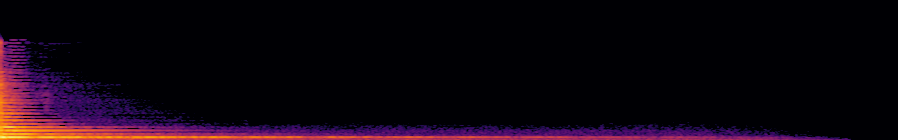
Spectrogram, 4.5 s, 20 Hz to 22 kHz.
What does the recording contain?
single string plucked medium-loud with finger, allowed to decay. this is string 23 of 23, pitch C5 (523 Hz).
acoustic, flickr, guzheng, pluck, string, zither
